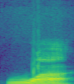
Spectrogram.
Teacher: Waw itu tempat keluarnya adalah dari bibir, ya. Bibir yang dibulatkan, ya. Bibirnya membulat. Wa. Jadi ketika kita mengucapkan huruf wa, sudah dibulatkan dulu. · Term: huruf waw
